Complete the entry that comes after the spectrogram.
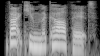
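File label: "vacuum the carpet", English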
